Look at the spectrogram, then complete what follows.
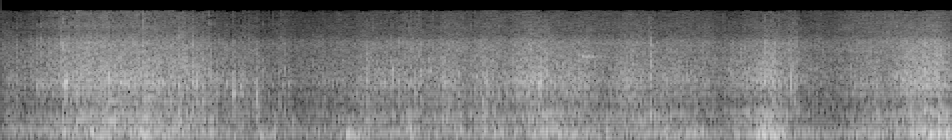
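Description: Boiled crawfish, with corn and potatoes, pouring out of a tipped ice chest onto a plastic-covered table: a rattling, rustling cascade of shells that swells in waves, with a couple of heavier thumps near the end.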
